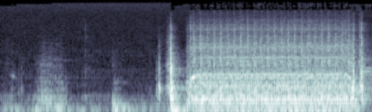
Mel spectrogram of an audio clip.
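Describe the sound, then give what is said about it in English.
A sewing machine starts up and begins stitching at once, a steady, fast whirring hum with dense mechanical chatter that holds level for a couple of seconds, after a few faint handling clicks. “next, I'm going to start sewing on the Sophia. It immediately began sewing. And I'm just going to put the microphone toward it a little bit just in case we can't hear it.”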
